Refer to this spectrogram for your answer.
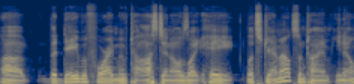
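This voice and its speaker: A man's plain, everyday voice with an American accent, medium-pitched, fairly even in intonation, at a moderate pace. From Texas, El Paso. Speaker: rock band guitarist. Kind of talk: casual chat.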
